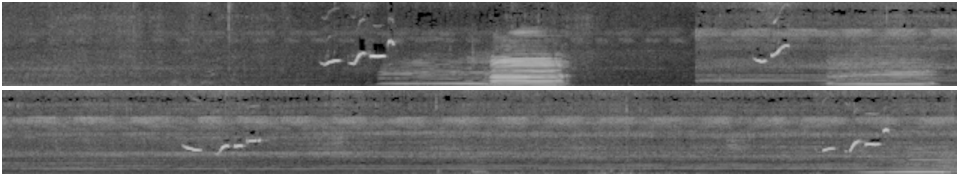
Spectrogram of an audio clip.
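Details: Free-roaming cows in a village field call their companions home to the barn. Drawn-out, rich moos come in two main bouts, with a brief moo at the end, over steady background hum and scattered high bird chirps.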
